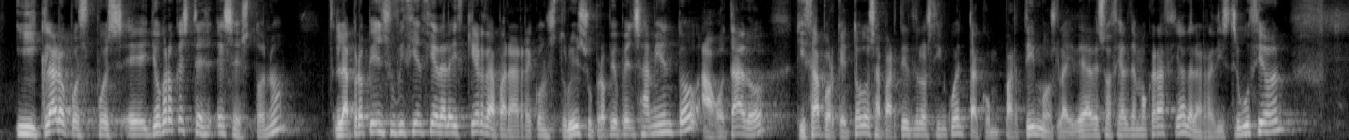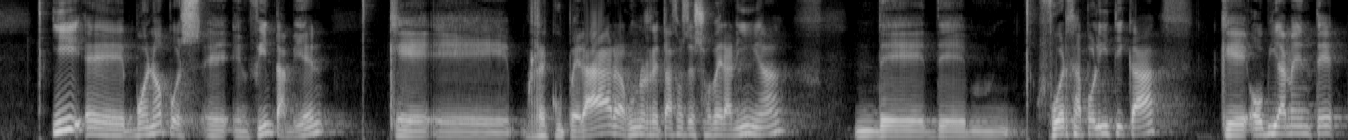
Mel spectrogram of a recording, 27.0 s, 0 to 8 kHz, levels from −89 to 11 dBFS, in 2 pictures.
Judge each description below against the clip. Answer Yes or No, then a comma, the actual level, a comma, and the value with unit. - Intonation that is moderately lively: No, wide, 6.6 semitones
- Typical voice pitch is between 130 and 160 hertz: Yes, medium, 140 Hz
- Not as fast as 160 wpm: Yes, average, 135 wpm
